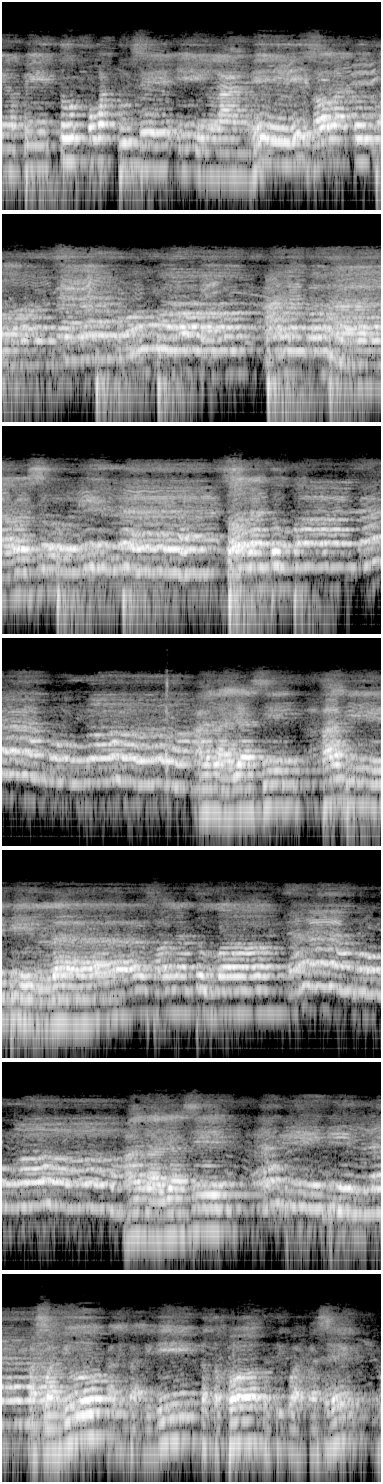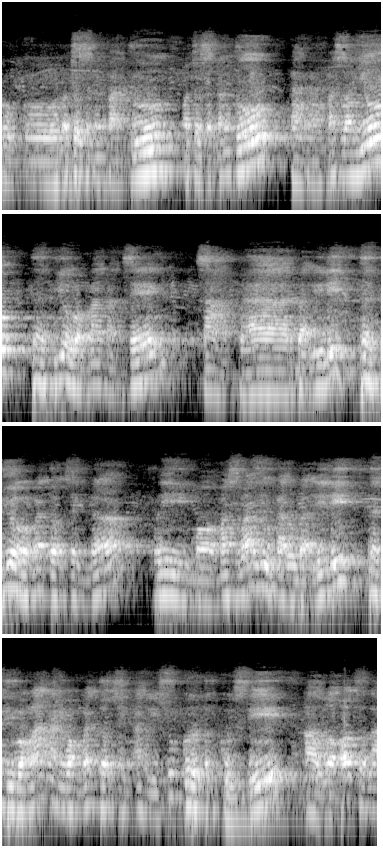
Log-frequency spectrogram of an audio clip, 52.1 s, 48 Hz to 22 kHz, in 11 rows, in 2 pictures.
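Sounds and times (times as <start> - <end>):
man chanting into a microphone: 0.0 - 52.0.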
